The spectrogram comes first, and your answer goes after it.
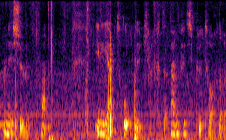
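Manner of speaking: put-on hushed, with a playful German accent. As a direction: murmur it in a mock German accent. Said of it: "je prends un accent allemand". (petit accent allemand chuchoté)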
